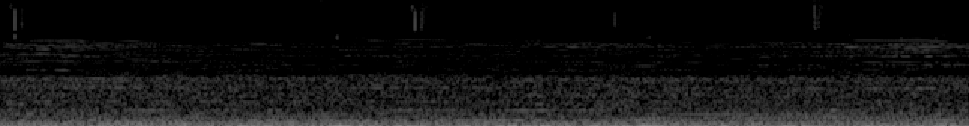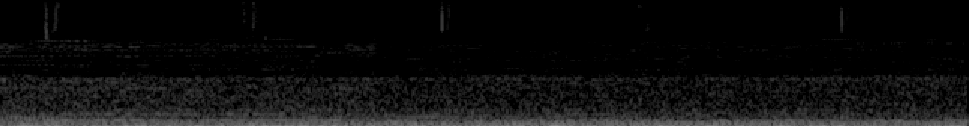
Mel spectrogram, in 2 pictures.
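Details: Steady low rumbling noise with faint scattered high ticks and no animal voice.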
